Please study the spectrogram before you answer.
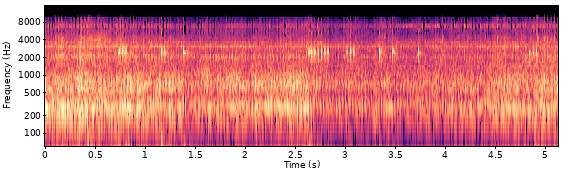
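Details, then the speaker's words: Robotic quilting machine carriage, after Stitch Regulator Not Found error: rough uneven grumbling rattle with scattered high clicks once engaged on the track, though wheels aren't slipping; cause undetermined. "And then I engage the track. Now I'm getting that grumbling vibration sound again."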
